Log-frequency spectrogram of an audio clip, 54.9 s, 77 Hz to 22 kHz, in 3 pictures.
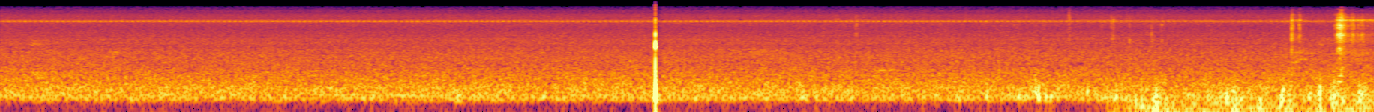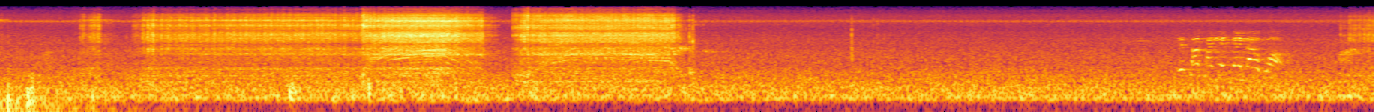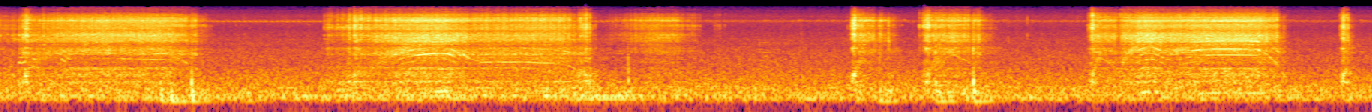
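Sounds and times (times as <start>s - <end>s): power drill driving screw: 17.2s - 18.4s, 19.2s - 27.6s, 36.2s - 39.4s, 41.0s - 46.0s, 48.0s - 49.9s, 51.2s - 53.8s, 54.5s - 54.7s.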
